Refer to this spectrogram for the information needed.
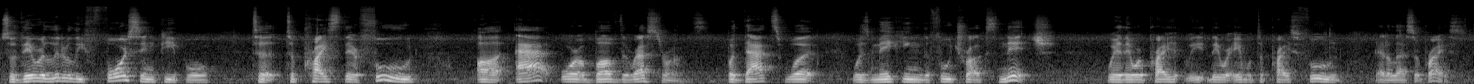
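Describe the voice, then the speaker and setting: Male reading tutor, middle pitch, casual explanatory talk with prompting questions, slight background noise. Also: a little slow. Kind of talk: casual explaining during a read-along lesson.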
